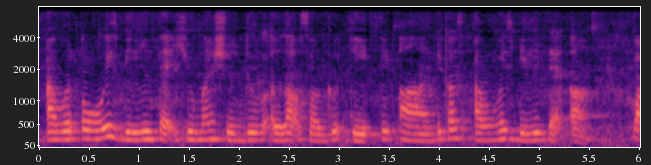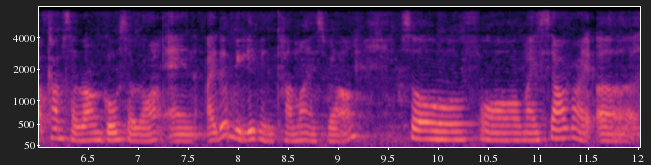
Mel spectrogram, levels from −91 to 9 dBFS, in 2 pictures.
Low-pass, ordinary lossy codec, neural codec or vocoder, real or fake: 7.2 kHz; none; codec, 16 kHz, 8 kbps, FreqCodec, smaller model; fake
